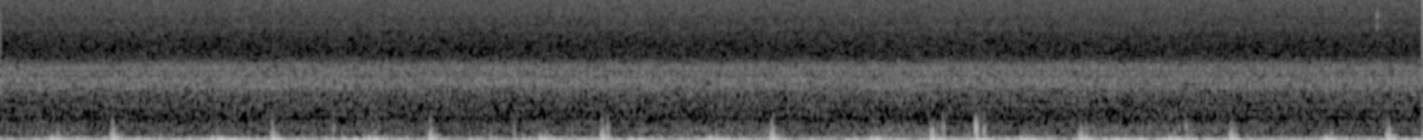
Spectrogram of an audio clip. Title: A Short and Steady Heartbeat Recording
